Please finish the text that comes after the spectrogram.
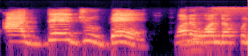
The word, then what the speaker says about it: Adejube: me people please uh the spelling i wrote down there is not his name his name is adeju bay what a wonderful name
